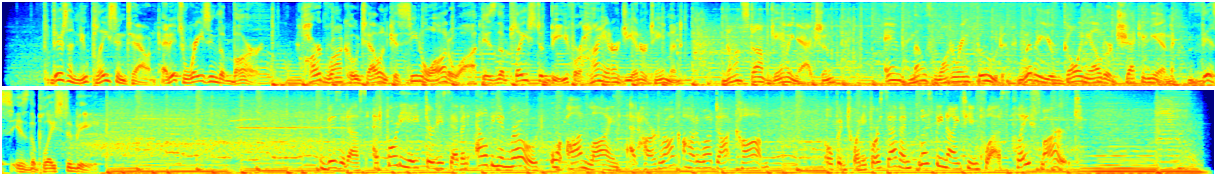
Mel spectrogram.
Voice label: Radio Ad; Rideau Carleton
